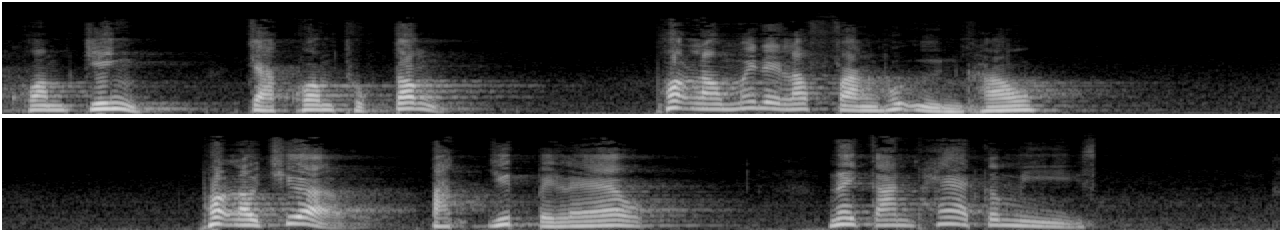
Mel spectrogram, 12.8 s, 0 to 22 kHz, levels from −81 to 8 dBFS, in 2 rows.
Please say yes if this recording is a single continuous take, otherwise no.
yes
